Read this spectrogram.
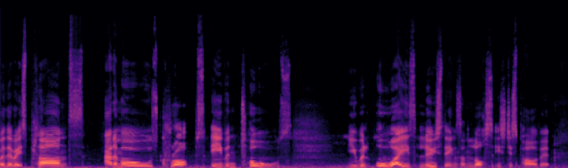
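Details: Adult speaker; typical speech.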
